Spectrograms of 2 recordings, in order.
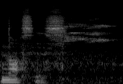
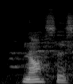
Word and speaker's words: gnosis: Another word for knowledge is gnosis, spelt just like that sounded, but I think it's pronounced gnosis.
